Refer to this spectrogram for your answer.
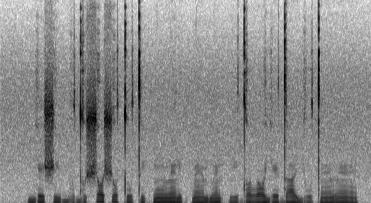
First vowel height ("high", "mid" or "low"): mid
